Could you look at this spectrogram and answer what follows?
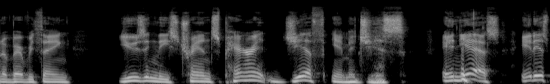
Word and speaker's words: GIF: It's pronounced GIF, just like in peanut butter.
